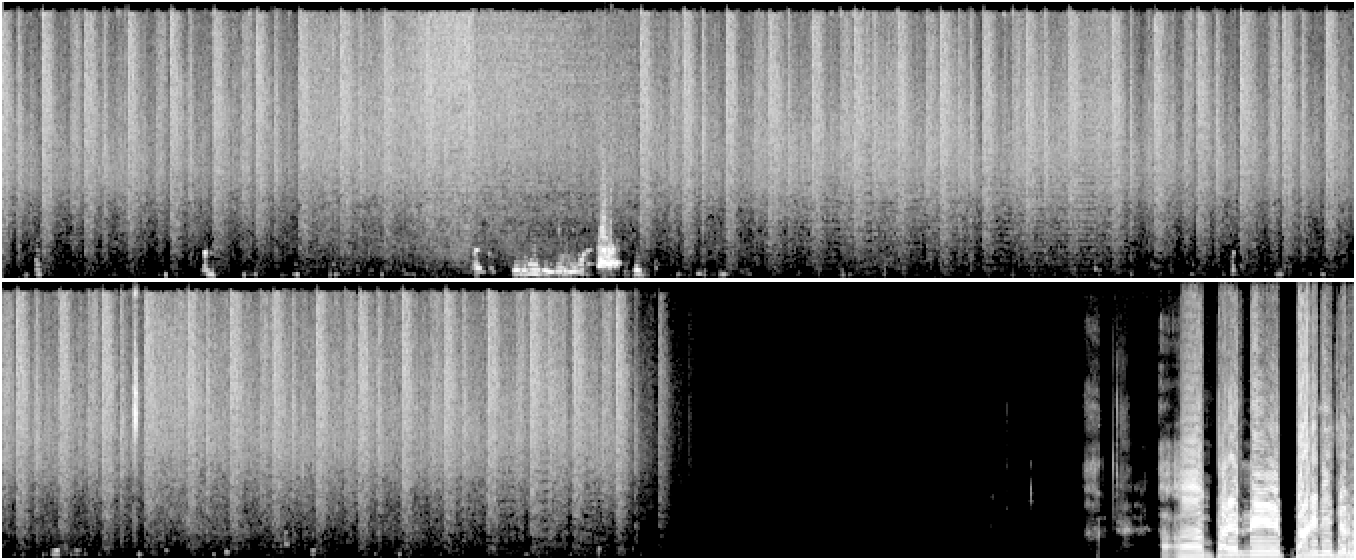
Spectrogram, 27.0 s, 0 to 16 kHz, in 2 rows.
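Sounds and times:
crackling microphone hiss: 0.0 - 20.2
faint indistinct sounds: 0.0 - 20.2.

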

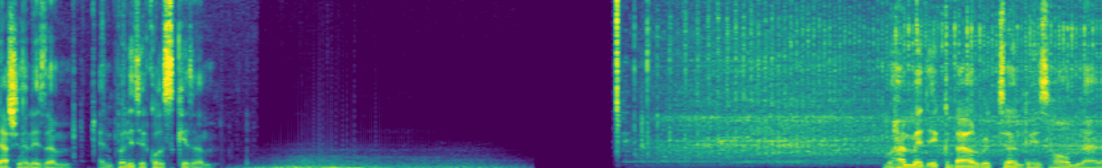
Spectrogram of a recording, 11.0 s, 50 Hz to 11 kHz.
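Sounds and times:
low rumble: 2.2 - 5.4
machine running with rapid ticking: 6.2 - 11.0.

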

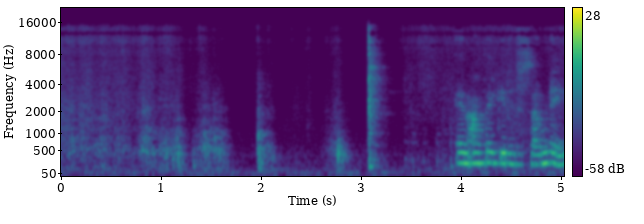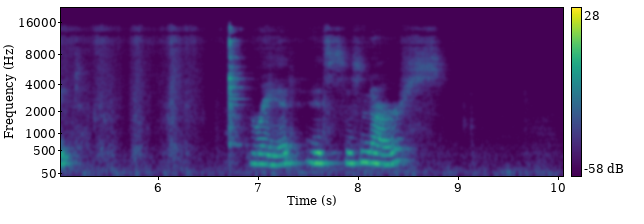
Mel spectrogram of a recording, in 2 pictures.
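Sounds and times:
packaging rustling: 3.6 - 6.6.

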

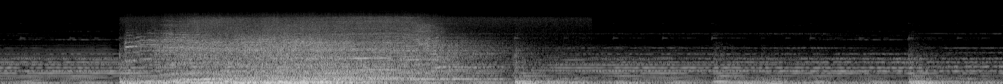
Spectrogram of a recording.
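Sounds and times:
rushing noise with deep rumble: 1.2 - 5.9.

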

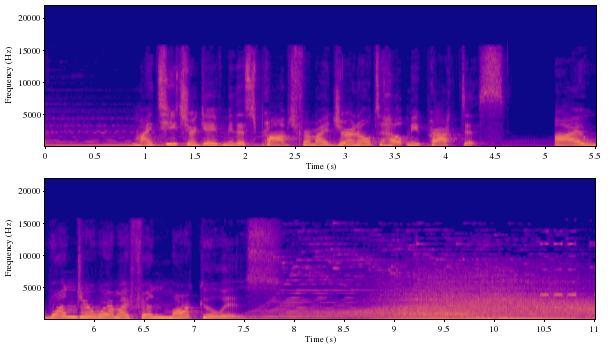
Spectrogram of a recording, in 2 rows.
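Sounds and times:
cartoon propeller airplane droning: 7.6 - 11.0
high short beeps: 10.4 - 11.0.

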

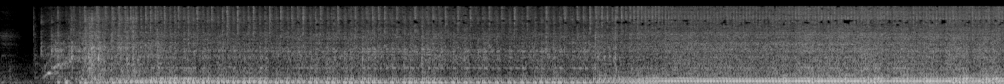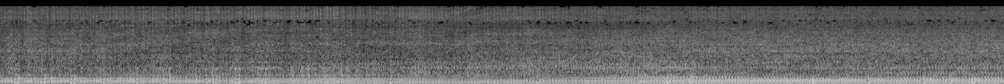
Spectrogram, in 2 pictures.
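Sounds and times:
generator running: 0.3 - 20.0.

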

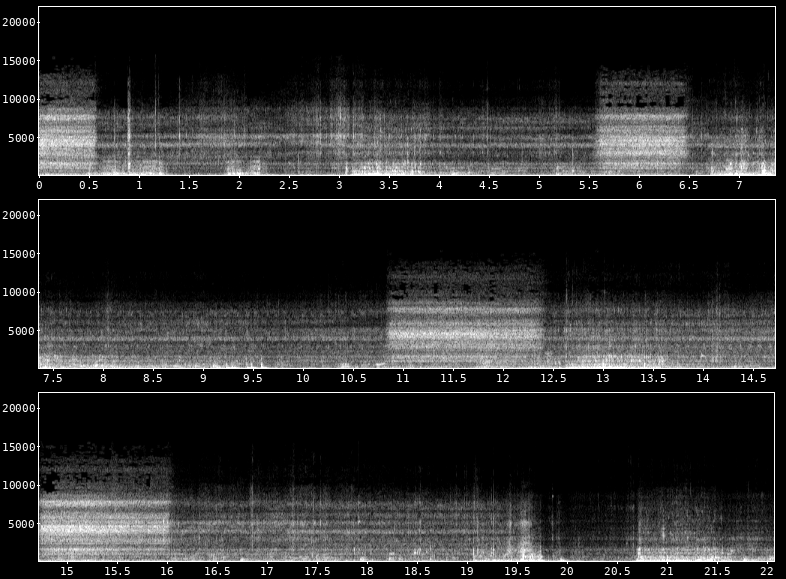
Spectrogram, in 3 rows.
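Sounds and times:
regulator hissing inhalation: 0.0 - 2.4, 5.0 - 6.7, 10.2 - 12.6, 13.8 - 16.8
exhaled bubbles rushing: 3.0 - 4.7, 6.7 - 9.8, 12.4 - 14.2, 20.5 - 22.0.

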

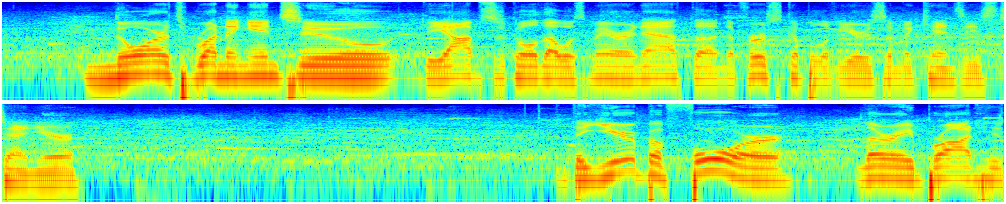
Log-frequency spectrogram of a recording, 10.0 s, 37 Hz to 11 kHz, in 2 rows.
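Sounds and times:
background murmur: 0.0 - 10.0.

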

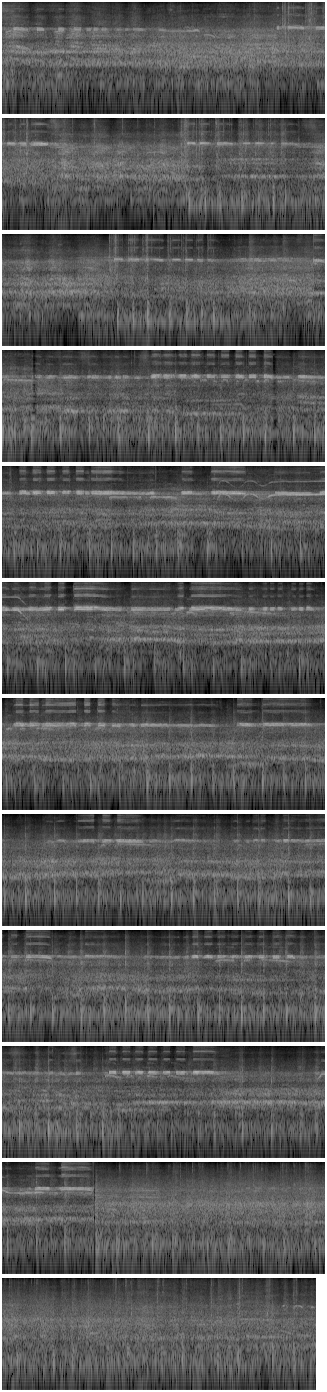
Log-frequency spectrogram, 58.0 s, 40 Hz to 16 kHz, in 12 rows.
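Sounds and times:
crowd chanting: 0.0 - 58.0.

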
